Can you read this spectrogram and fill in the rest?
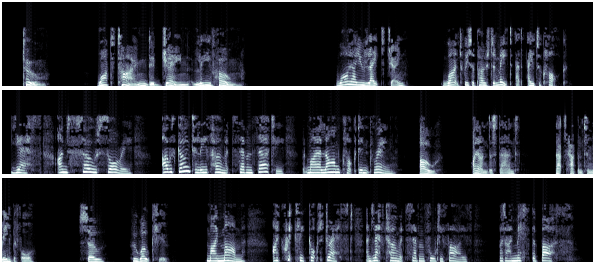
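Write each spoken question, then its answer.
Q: What time did Jane leave home?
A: At 7:45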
